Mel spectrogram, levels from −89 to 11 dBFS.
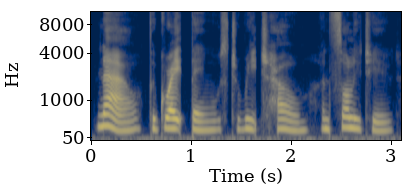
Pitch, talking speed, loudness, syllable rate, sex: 205 Hz, 195 wpm, -21 LUFS, 4.6 syllables/s, female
